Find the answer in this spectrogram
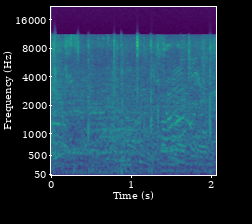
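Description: Several voices talking and calling out at once, overlapping and indistinct, with a few sharp clicks among them.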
